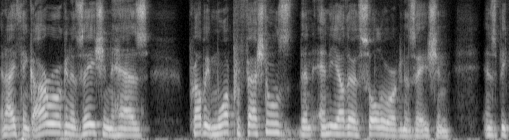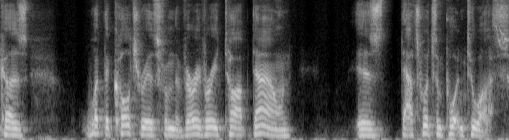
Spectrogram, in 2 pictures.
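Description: A man with a New England accent at a fairly high pitch, moderate pace, fairly even intonation and very even loudness. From Massachusetts. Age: 50s. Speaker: solar company executive. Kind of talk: casual chat. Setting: office.

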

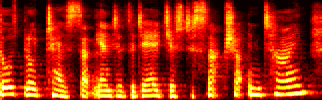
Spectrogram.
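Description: A woman with a British accent speaks at a moderate pace. Her medium pitch shows ordinary variation. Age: 40s. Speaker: podcast host, lifestyle coach. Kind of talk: solo podcast monologue.

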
